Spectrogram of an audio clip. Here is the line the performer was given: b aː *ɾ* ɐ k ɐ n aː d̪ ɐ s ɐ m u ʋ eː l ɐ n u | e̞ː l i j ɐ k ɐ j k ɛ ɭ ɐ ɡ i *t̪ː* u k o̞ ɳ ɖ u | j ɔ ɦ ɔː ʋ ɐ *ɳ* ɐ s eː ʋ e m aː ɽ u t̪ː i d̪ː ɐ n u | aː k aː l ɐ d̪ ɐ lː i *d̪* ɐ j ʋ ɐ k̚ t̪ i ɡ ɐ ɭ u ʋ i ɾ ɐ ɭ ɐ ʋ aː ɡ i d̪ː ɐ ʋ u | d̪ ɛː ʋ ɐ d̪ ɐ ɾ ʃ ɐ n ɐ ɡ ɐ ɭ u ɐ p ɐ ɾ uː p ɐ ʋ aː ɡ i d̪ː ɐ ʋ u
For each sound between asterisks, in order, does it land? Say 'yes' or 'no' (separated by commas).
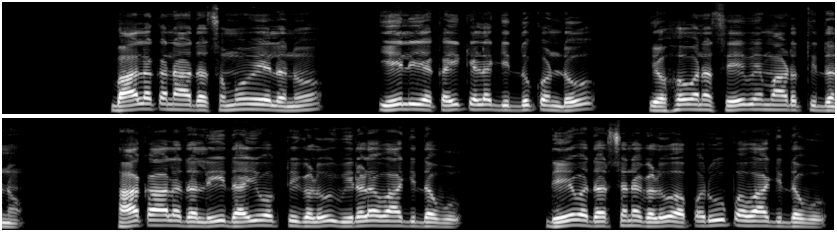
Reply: no, no, no, yes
